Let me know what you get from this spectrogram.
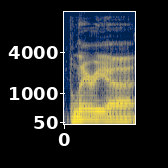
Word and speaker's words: Valeria: like that's why I picked Valera. I can never say her name correctly. – I think it's Valeria. – Valeria.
